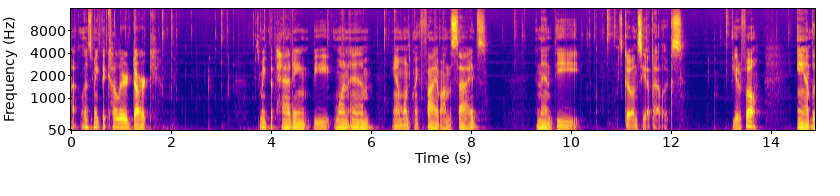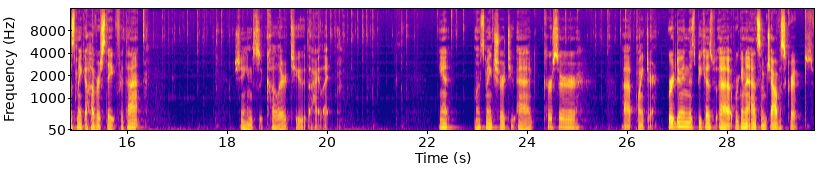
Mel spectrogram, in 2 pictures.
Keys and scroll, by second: 10.2 super+BackSpace, 10.5 super+s, 10.7 super+Tab, 11.5 super+r, 13.1 super+Tab.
